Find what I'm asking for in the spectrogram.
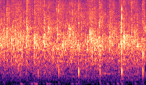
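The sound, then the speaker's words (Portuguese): Audience applause breaks out as someone is called up at a live show, a dense, steady wash of clapping that holds at an even level for about two seconds without a clear break. “Uma salva de palmas.”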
